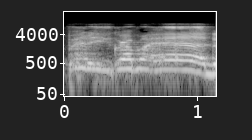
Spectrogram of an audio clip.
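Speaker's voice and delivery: imitating a hero calling out to a friend; urgent call. Rick O'Connell calls to trapped Benny, urgent high call.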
